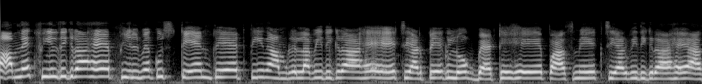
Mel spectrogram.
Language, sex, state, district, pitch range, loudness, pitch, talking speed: Hindi, female, Bihar, Muzaffarpur, 290-335 Hz, -13 LUFS, 300 Hz, 280 wpm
